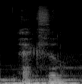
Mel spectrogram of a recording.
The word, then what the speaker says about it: Ecthel: My name is Ekthil. – Ekthil? – Yes. – It's spelled E-C-T-H-E-L.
